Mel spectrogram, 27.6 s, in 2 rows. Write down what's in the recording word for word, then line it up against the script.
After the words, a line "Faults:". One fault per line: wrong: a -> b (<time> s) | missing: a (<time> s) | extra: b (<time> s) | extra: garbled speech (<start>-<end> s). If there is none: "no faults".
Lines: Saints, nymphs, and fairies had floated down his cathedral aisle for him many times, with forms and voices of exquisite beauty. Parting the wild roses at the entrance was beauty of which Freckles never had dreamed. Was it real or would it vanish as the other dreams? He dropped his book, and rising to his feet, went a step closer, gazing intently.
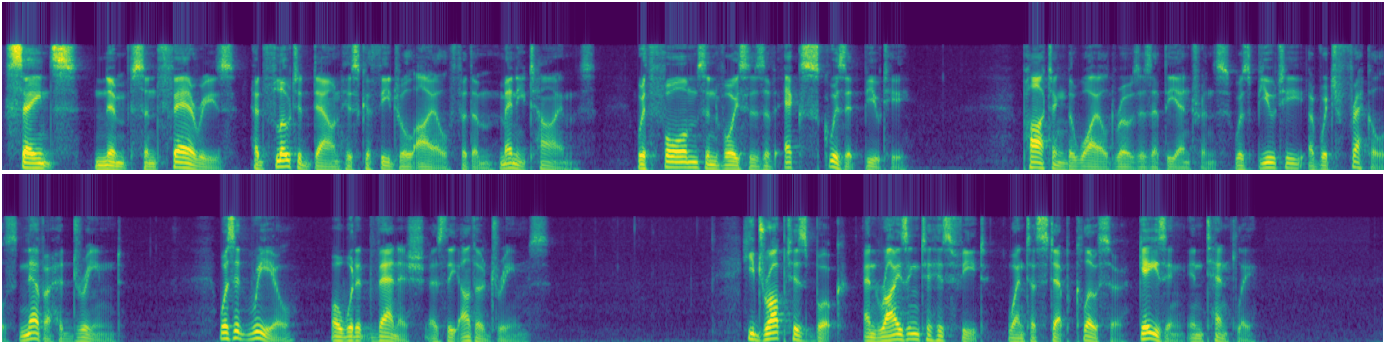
Saints, nymphs, and fairies had floated down his cathedral aisle for them many times, with forms and voices of exquisite beauty. Parting the wild roses at the entrance was beauty of which Freckles never had dreamed. Was it real or would it vanish as the other dreams? He dropped his book, and rising to his feet, went a step closer, gazing intently.
Faults:
wrong: him -> them (4.7 s)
